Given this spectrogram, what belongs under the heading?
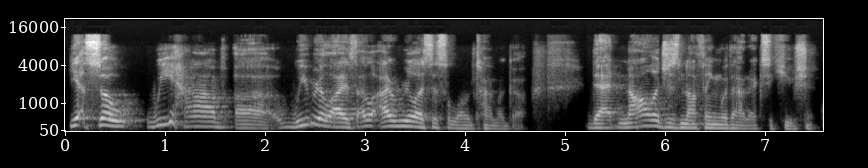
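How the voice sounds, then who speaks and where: A man's voice: fairly high pitch, lively intonation, moderate pace, darkish tone. A man speaking as a podcast guest and sales coach in casual interview talk, earnest and repeating his points for emphasis.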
